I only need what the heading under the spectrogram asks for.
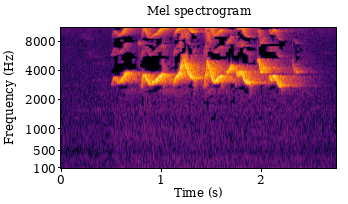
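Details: Captive ultramarine grosbeak (azulão) in Novo Hamburgo, Rio Grande do Sul, Brazil, singing on a new perch peg at a new home: a rich, warbled two-second phrase of sweet, slurred rising and falling notes against a quiet indoor background.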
